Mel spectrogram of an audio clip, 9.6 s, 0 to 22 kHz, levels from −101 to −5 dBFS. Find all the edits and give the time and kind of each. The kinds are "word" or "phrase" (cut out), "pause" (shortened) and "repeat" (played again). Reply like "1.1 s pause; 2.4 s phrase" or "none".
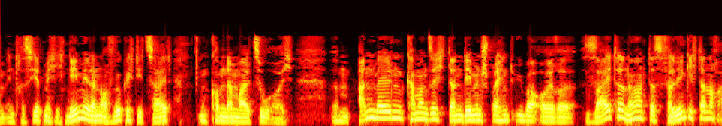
none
